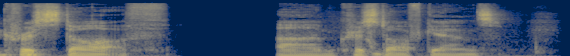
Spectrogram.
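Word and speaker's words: Christophe Gans: And again, this comes back to one of our very original points, and it's that the director, and I believe I've mispronounced his name several times, it's actually Christoph Gans.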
